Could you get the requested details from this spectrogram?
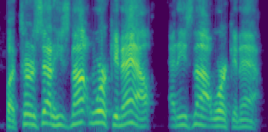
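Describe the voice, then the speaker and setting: A man's voice: sits high, animated, brisk, bright, forceful tone, no room sound. A man co-hosting a podcast, explaining things in a dry, matter-of-fact way in casual chat. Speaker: podcast co-host.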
